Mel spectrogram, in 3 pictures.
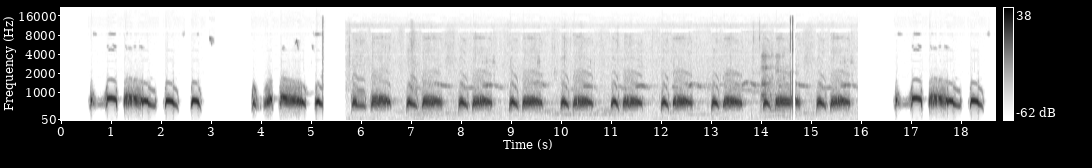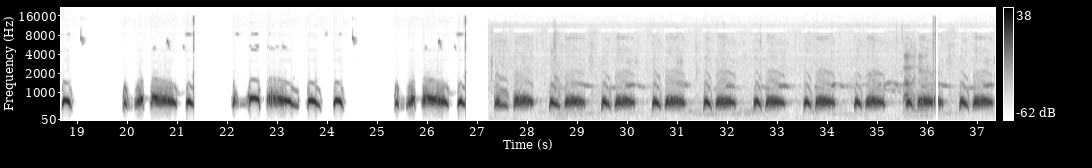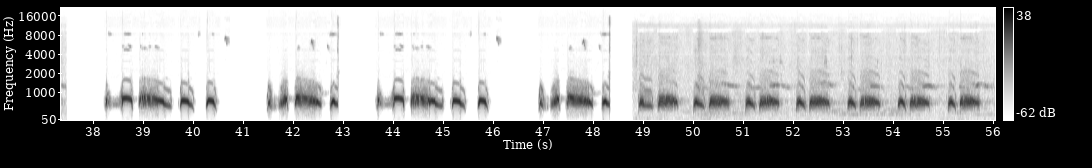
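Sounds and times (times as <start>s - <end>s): dove cooing: 0.6s - 2.9s, 3.8s - 16.0s, 16.7s - 19.0s, 19.9s - 21.4s, 22.1s - 24.4s, 25.4s - 37.5s, 38.2s - 40.6s, 41.5s - 43.0s, 43.7s - 46.0s, 46.9s - 56.0s.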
